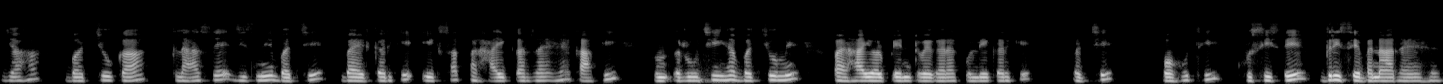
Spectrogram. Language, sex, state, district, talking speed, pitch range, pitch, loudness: Hindi, female, Bihar, Purnia, 160 wpm, 170-205 Hz, 175 Hz, -20 LUFS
